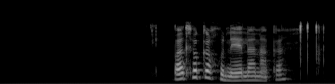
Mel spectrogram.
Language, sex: Tswana, female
